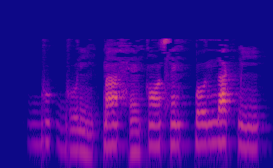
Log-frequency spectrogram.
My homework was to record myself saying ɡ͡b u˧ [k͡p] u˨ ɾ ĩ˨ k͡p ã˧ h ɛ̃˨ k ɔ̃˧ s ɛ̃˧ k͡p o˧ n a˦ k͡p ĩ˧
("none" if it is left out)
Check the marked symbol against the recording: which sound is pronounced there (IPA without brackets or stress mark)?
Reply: ɡ͡b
